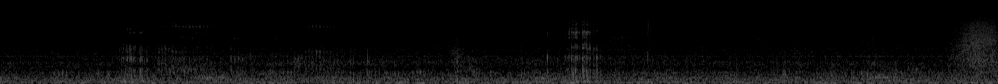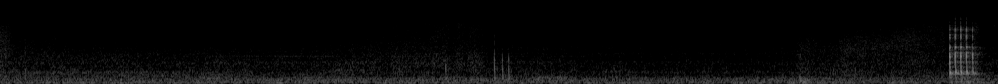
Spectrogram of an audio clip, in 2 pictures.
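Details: Affectionate Ragdoll cat rubbing up against its owner, purring in a continuous low buzzing rumble for the whole stretch, quiet and even, with occasional soft rustles and a short sharp click at the very end.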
